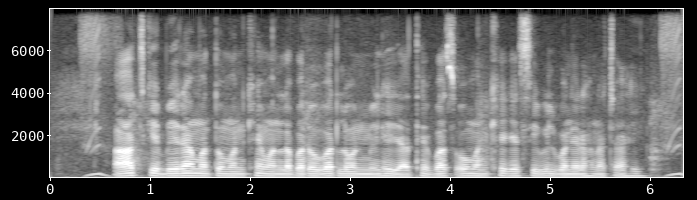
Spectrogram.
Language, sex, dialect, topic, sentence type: Chhattisgarhi, male, Eastern, banking, statement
